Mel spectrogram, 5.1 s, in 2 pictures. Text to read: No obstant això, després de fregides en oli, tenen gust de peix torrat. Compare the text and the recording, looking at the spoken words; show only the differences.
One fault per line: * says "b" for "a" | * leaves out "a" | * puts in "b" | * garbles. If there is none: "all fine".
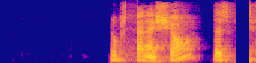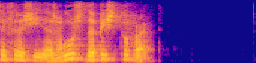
* leaves out "en oli tenen"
